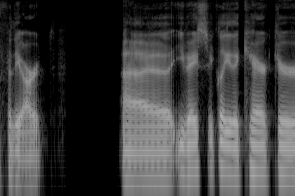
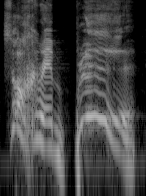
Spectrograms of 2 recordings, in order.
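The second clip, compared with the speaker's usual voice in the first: very high put-on cartoon voice; mock-shocked squeal; high cartoon exclamation. Mock French exclamation in character.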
